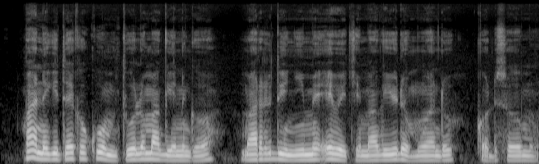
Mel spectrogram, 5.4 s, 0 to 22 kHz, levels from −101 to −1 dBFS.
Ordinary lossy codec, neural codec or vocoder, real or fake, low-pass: none; none; real; 19.8 kHz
